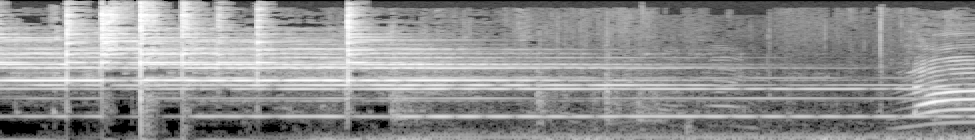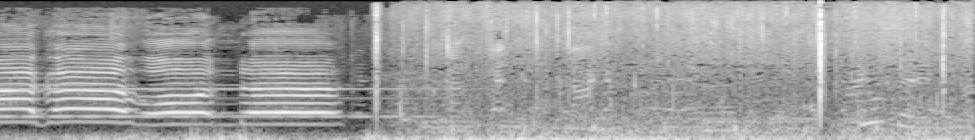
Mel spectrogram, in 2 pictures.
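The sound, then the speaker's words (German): A gong is struck several times at a camp to open the evening gathering, its loud metallic ring lingering and humming while a voice sounds briefly, then the tone gives way to rushing outdoor noise. “Der Gong hat die abendliche Lagerrunde eingeläutet.”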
